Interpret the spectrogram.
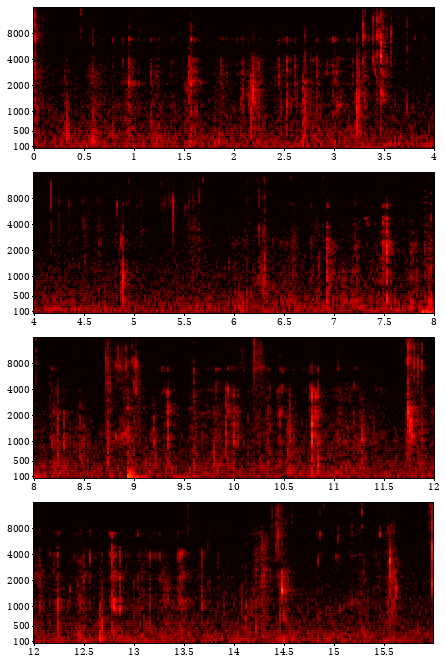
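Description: Faint, close-up mouth sounds of a person chewing a bite of a shortcrust basket tartlet filled with jam and custard cream: scattered small wet clicks and soft crunches, with a couple of soft low thumps about halfway through.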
